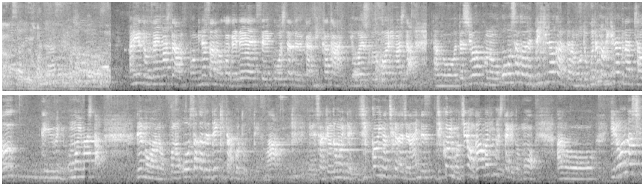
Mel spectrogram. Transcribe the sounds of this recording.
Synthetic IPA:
aɾʲiɡat̪o̞ːɡozaimaɕi̥t̪amoːmʲinasãnːo̞okaɡe̞d̪e̞se̞ːko̞ːɕi̥t̪at̪o̞jɯ̟kamʲikːakãɰ̃jo̞ːjakɯ̟o̞βaɾʲimaɕi̥t̪aano̞βat̪aɕiβako̞no̞oːsakad̪e̞d̪e̞kʲinakat̪ːaɾamo̞ːd̪o̞ko̞d̪e̞mo̞d̪e̞kʲinakɯ̟nat͡ɕaɯ̟ | t̪ːe̞jɯ̟ɸɯ̟ːɲ̟io̞mo̞imaɕi̥t̪a | d̪e̞mo̞ano̞ko̞no̞ʔoːsakad̪e̞d̪e̞kʲi̥t̪ako̞t̪o̞t̪ːe̞iɯ̟no̞βa | eːsakʲoːd̪o̞moɲit̪ːeɲʲid͡ʑikːoɲinot͡ɕi̥kaɾaʑanaĩnd̪e̞sɨ̥d͡ʑikːoɲ̟imo̞t͡ɕiɾõ̞ŋɡãmbaɾʲimaɕi̥t̪ake̞d̪o̞moano̞ | iɾõ̞nːaɕi̥

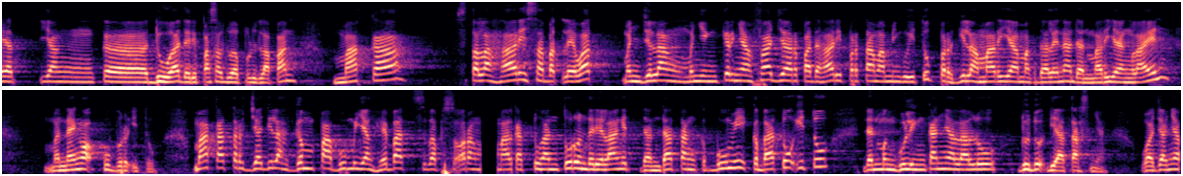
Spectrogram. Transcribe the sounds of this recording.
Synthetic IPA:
ajat̪̚jaŋkəduadaɾipasalduapuludəlapanmaka | sə̥t̪əlaɦːaɾisabat̪̚lewat̪̚məɲd͡ʒəlaŋməɲiŋkɪrɲafad͡ʒarpadaɦaɾipərt̪amamiŋɡuit̪upərɡilahmaɾiamak̚dalenadanmaɾiajaŋlaɪn | məneŋɔʔkubʊrʔḭt̪ṵmakat̪ərd͡ʒadilahɡəmpabumijaŋɦebat̪̚səbap̚səoɾaŋmalkat̪ːuɦant̪uɾʊndaɾilaŋɪt̪̚dandat̪aŋkəbumikəbat̪uʔit̪u | danməŋɡulɪŋkanɲalalu | dudʊk̚diat̪asɲa̰ | wʔad͡ʒahɲa

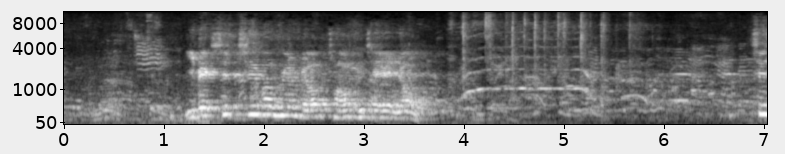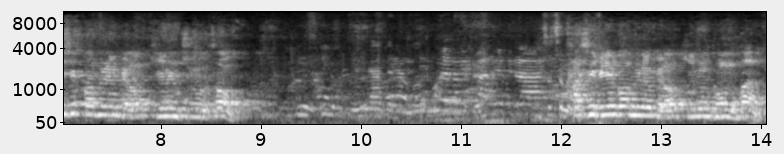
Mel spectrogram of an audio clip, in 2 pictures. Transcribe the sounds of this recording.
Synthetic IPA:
ibek̚ɕ͈ʰip̚t͡ɕʰiɭbʌnɦuɲumjʌnt͡ɕʌŋd͡ʑejʌn | t͡ɕʰiɭɕ̬͈ʰip̚p͈ʌnuɲumjʌnkimt͡ɕusʰʌŋ | sʰaɕ̬ʰibiɭbʌnɲomjʌnkimtoŋɦwan

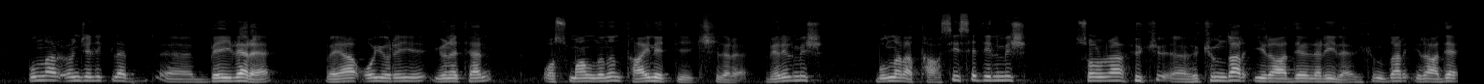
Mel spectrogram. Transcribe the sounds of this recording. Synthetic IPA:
b̥unlˠaɾønd͡ʒelʲiclʲɛ | bejlʲeɾɛ | vejaːʔo̞jøɾejijø̞nɛt̪ʰæn | o̞smanlˠɯnɯnt̪ʰaːɦinɛt̪ːiːcʰi̥ʃilʲeɾɛ̰ | ve̞ɾilʲmiʃ | bunlˠaɾat̪ʰaxsise̞d̪ilʲmiʃ | so̞nɾahɦycʰymd̪aɾiɾaːd̪elʲeɾijlʲɛhycʰymd̪aɾiɾaːd̪ɛ

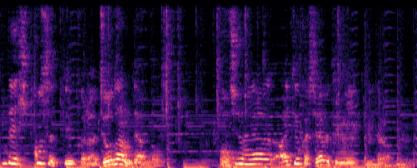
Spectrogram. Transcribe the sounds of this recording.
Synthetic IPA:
d̪e̞çi̥kːo̞sɨt̪ːejɯ̟ka̰ɾa̰d͡ʑo̞ːd̪ãnd̪ea̰nd̪a̰mot͡ɕiɾõheaait̪eɯ̟kaɕiɾabe̞t̪emʲiɯt̪ːeit̪a̰ɾa̰

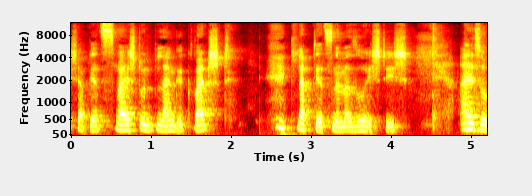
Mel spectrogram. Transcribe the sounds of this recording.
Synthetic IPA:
ɪçhaːbəjɛt͡st͡sv̥aɪʃtʊndn̩laŋɡəkv̥at͡ʃt | kl̥ap̚tjɛt͡stnɪmɐzoʁɪçtɪç | ʔalzo

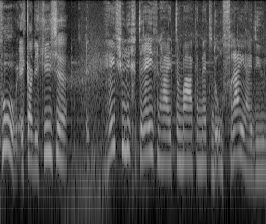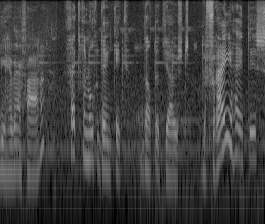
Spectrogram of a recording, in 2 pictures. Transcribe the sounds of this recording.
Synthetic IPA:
uːrɪkːɑndikizə | ɦejftjɵliχədrejvənɦɛjtːəmaːkənmɛtdəɔnfrɛjɦɛjt̚dijɵliɦɛbənɛɹv̥aːrən | χɛkχənuχdɛŋkɪk | dɑtətjœɥst | dəv̥rɛjɦɛjtɪs

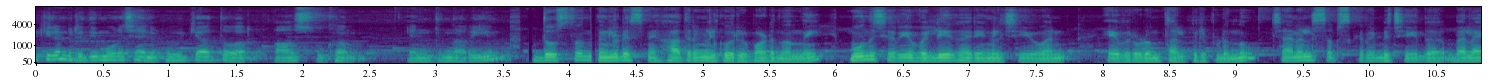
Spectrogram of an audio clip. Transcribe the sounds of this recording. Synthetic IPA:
kʲːilɐmɾiðimuːrɐt͡ɕːɨɐnubʱɐʋikʲːaːt̪ːɐʋɐraːsukʰɐm | e̞nd̪enːɐrijumd̪o̞ːst̪uniŋːɐɭuɽe̞sne̞ːxaːt̪ːɐɾɐŋːɐɭkɨo̞ɾubaːɽɨnɐnːimuːnːɨt͡ɕe̞rijɐʋɐlijɐkaːɾjɐŋːɐɭt͡ɕe̞jːuʋaːn | e̞ʋɐɾoːɽumt̪ɐlpɐɾipːeɽunːut͡ɕɐnɐlsɐbskrɐjbɨt͡ɕe̞jt̪ɨbelɐ

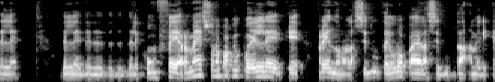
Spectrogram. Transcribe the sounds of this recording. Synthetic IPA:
elːe | d̪elːed̪ed̪elːekoɱfermesoːnopɾɔːpɾjokwelːek̟epːɾɛnd̪onolased̪uːt̪aewɾopɛːalased̪uːt̪aʔameɾik

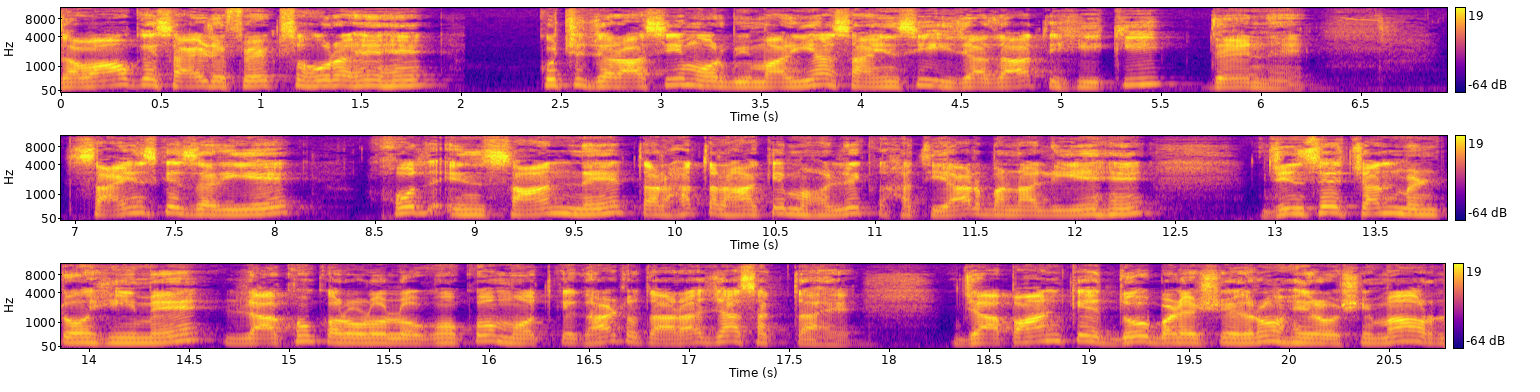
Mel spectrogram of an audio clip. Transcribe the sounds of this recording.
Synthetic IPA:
d̪ɐʋaːõkesaːɪɖɪfɛk̚ʈsɦoɾɐɦeɦɛ̃ | kʊt͡ʃʰd͡ʒɐɾaːsimɔːɾbiːmaːɾijãsaːɪ̃nsiɪd͡ʒaːzaːt̪ɦikid̪ɛːnɦɛ̰̃ː | saːɪ̃nskezɐɾie | xʊd̪ɪnsaːnːet̪ɐɾɦat̪ɐɾɦakemʊɦəlːɪkhɐt̪ʰijaːɾbɐnalieɦɛ̃ | d͡ʒɪnset͡ʃɐ̃nd̪mɪ̃ɳʈõɦimẽlaːkʰõkɐɾoːɽõloːɡõkomɔːt̪keɡʱaːʈʊt̪aːɾad͡ʒaːsɐk̚t̪aɦɛ̰ː | d͡ʒaːpaːnked̪oːbɐɽeʃɛɦɾõɦiːɾoːʃiːmaɔːɾ

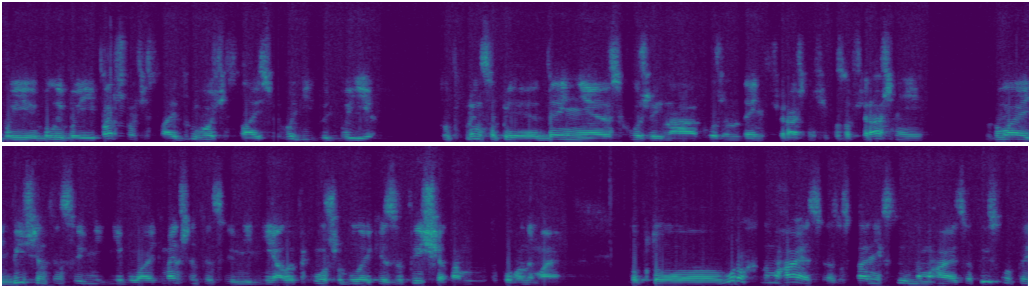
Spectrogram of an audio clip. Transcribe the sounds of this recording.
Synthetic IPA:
bɔjibʊlˠɪbɔjipɛrʃɔɦɔt͡ʃɪ̥slˠɑid̪ɾuɦɔɦɔt͡ʃɪ̥slˠɑisʲɔɦɔdʲnʲiid̪ut̚ʲbɔji | t̪ɔp̪wpɾɪnt̪sɪpʲid̪ɛnʲsxɔʒɪjnɐkɔʒɪnd̪ɛnʲwt͡ʃeɾɑʃnʲɪt͡ʃɪpɔzɐwt͡ʃeɾɑʃnʲɪji | bʊʋɑjʊt̚ʲbʲilʲʃint̪ensɪwnʲidʲnʲibʊʋɑjʊt̚ʲmɛnʃint̪ensɪwnʲidʲnʲiɐlˠɛt̪ɐkɔɦɔʃt͡ʃɔbʊlˠɔjɐkɛsʲzɐt̪ɪʃːɐt̪ɑmt̪ɐkɔɦɔnemɑjɛ | t̪ɔpt̪ɔʋɔɾɔxnɐmɐɦɑjet͡sʲːɐzɔst̪ɑnʲːixsɪlˠnɐmɐɦɑjet͡sʲːɐt̪ɪsnʊt̪ɪ

